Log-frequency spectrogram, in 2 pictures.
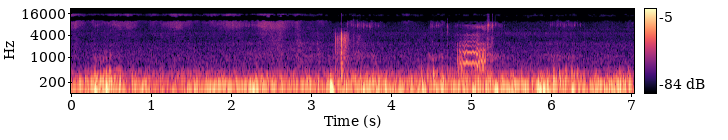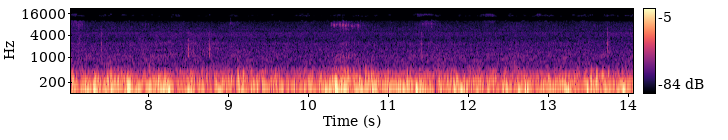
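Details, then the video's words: Bengal cat Luna purring while seeking pets, her purr louder as she gets older: a steady low rumbling purr throughout, broken by a brief chirp and one short wavering meow about midway. "Pretty kitty meows for pets!"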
